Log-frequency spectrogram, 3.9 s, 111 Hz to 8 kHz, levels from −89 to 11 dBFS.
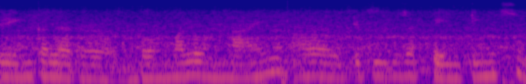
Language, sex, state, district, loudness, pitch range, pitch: Telugu, female, Andhra Pradesh, Srikakulam, -43 LUFS, 155-170 Hz, 160 Hz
